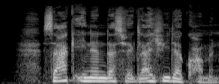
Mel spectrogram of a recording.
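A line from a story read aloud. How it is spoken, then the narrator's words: Whispered. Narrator (German): flüsterte Ben Fliegenbein zu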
